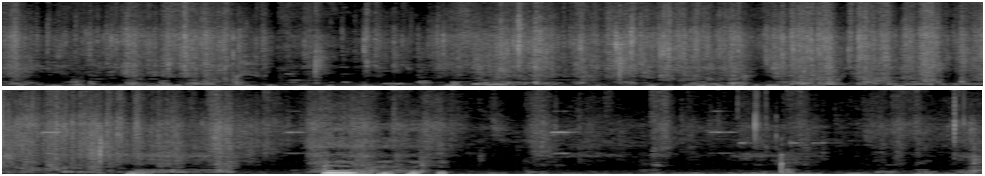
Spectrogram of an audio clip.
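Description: Faint rustling and handling noise of a phone carried through a shop, over low shop background noise, with a short voice heard about ten seconds in and a few faint high tones near the end.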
